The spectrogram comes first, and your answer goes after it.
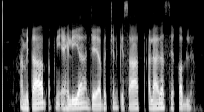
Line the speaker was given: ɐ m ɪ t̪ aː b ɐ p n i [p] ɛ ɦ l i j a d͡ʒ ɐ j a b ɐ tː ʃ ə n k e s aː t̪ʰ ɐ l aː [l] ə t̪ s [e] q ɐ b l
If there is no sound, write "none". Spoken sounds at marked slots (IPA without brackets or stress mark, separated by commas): ʔ, l, e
